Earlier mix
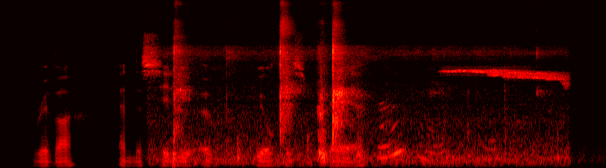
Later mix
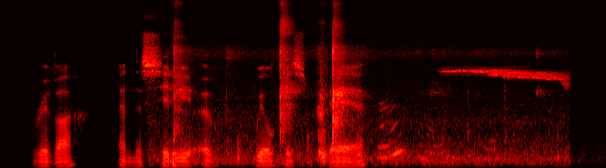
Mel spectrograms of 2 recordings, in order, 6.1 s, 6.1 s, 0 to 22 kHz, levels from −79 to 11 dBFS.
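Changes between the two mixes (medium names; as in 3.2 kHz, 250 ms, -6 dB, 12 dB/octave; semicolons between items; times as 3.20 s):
speech +8.0 dB; master: add peaking EQ 6.4 kHz -3.5 dB 0.77 oct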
